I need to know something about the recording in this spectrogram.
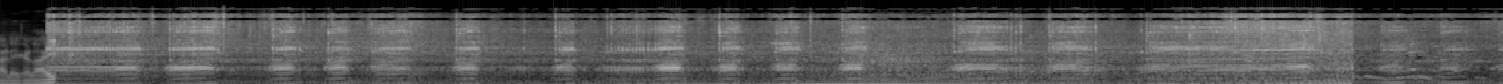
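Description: A string trimmer engine drones steadily close by.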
